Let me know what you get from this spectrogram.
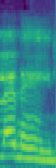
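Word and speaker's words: Lenie: if it says l-e-n-i-e is that Lanai or hello hello hello who's this well how do you say your name hi I'm Lenny Lenny from UK hi oh it is Lenny okay all right it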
